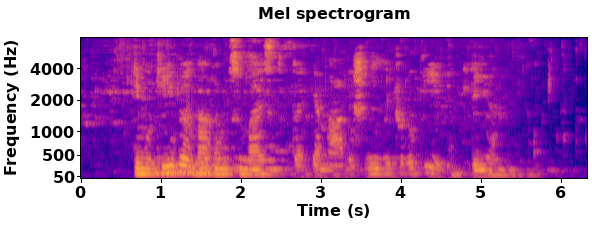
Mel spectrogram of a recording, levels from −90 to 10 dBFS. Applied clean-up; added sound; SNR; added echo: classical method WPE with log-MMSE.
